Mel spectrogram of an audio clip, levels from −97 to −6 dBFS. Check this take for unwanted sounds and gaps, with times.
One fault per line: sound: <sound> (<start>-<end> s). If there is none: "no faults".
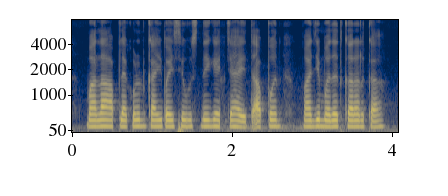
sound: dropout (1.8-1.9 s)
